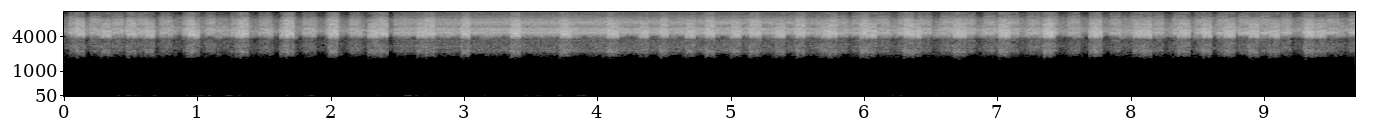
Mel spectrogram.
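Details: Midsummer chorus of cicadas in Greek pine forest, a shrill, unbroken buzz pulsing quickly at almost three beats per second, with slight swells in volume and nothing else audible.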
